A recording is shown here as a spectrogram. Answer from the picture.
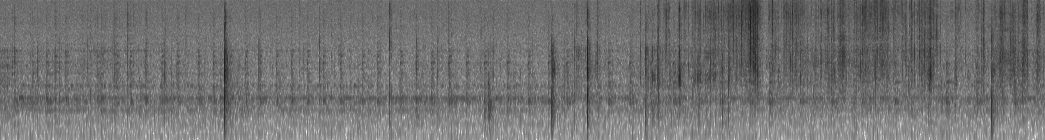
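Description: A stainless camp kettle set back down on a canister gas stove with a metallic clank, followed by a few sharp clicks and taps of metal camp gear over a faint steady tone. Fine crackling comes in over the last few seconds.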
